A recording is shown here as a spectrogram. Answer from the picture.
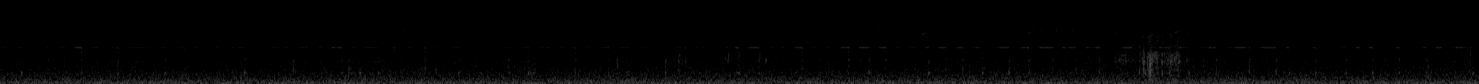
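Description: Near silence with faint, high bird chirps scattered through the first two-thirds, and one brief louder noise about eleven and a half seconds in.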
